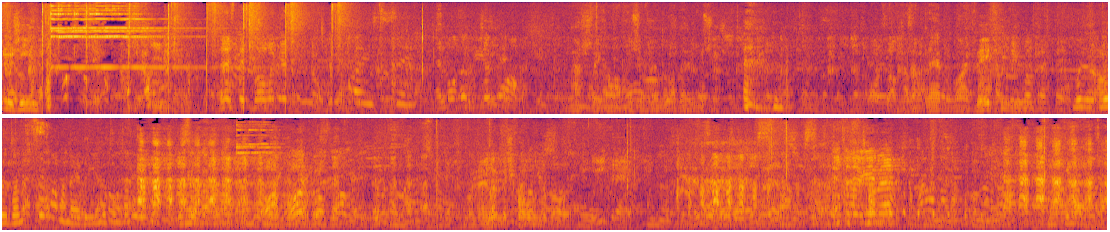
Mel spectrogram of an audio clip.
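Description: Several adult men and women talk casually nearby outdoors.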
